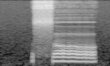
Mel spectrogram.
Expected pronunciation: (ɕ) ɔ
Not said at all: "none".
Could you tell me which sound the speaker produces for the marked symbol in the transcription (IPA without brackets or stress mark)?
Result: s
